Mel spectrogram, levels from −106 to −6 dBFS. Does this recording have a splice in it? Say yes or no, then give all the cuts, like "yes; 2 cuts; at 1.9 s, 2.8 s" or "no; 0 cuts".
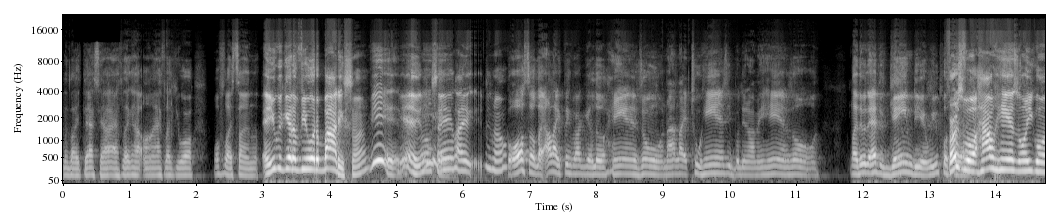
no; 0 cuts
